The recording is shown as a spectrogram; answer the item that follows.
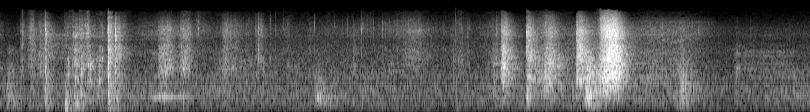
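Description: Handling noises on a wooden mould frame: scattered light knocks and clicks, with a few louder rustles between about five and six seconds in.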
